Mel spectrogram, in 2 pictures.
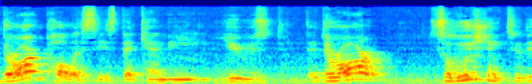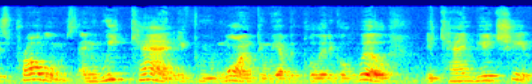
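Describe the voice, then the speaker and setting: A man's high-pitched voice with very wide pitch swings at a moderate pace, over noticeable background noise and audible room echo. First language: Norwegian. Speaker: politician. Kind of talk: political speech. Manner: halting.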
